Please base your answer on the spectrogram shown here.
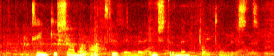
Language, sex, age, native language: Icelandic, female, 18-19, Icelandic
